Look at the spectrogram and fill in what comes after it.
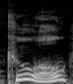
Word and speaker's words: Kuehl: Dateline Santa Monica, protesters gathered outside the home of LA County Supervisor Sheila Kuehl, if I'm pronouncing that correctly, K-U-E-H-L, Kuehl, on Tuesday after a Fox 11 report revealed hours after she voted to ban outdoor dining.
